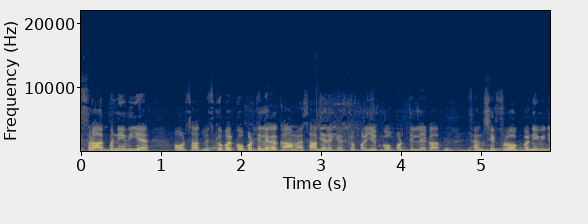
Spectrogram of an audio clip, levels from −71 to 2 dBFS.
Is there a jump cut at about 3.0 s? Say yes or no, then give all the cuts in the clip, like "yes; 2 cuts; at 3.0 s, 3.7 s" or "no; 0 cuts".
yes; 1 cut; at 3.0 s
